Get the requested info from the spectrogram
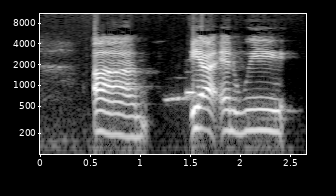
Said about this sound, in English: Can you guys hear the dog whining in the background? I'm dog sitting right now. He's got a lot to say about this topic too, okay?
